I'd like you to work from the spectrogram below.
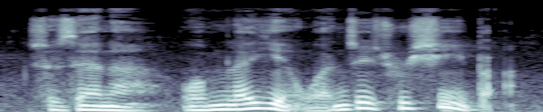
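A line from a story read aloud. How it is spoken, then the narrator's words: Low quiet. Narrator (Chinese): 费加罗……他低声地对苏珊娜说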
